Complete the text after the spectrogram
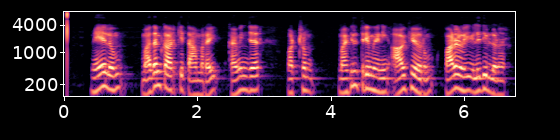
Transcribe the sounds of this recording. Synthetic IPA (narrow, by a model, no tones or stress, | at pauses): meːlɯmːɐðɐnkaːɾkit̪aːmɐɾɐɪkɐʋɪɲd͡ʒɐɾ | mɐʈrɯmː | ɐɣɪlt̪ɪɾɪmɐniʔa̰ːɣɪjɐɾɯmpaːɽɐlɣɐɭɐɛɻɯðɪjɯɭːɐnɐɾ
